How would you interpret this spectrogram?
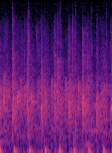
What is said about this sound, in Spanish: Amén y amén. Dale un aplauso fuerte al Señor, iglesia.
